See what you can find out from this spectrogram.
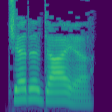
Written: jedediah

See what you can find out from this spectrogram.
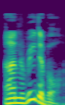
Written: unreadable

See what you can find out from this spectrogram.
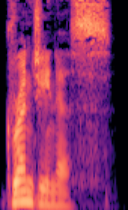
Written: grunginess

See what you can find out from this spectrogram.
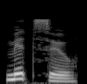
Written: mitsu

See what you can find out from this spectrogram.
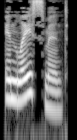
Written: enlacement

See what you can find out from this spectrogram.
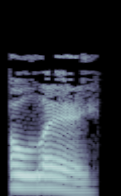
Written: olé

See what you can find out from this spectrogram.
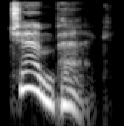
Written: champac

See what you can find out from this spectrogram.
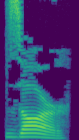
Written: zar

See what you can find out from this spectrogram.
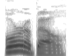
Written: orabelle

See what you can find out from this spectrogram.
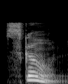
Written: scone

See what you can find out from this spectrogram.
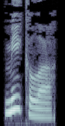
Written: mykola

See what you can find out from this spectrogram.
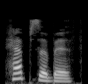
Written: Hepzibeth

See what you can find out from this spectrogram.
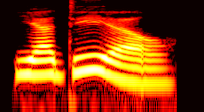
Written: yadiel

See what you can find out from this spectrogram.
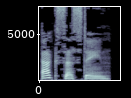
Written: aeccestane

